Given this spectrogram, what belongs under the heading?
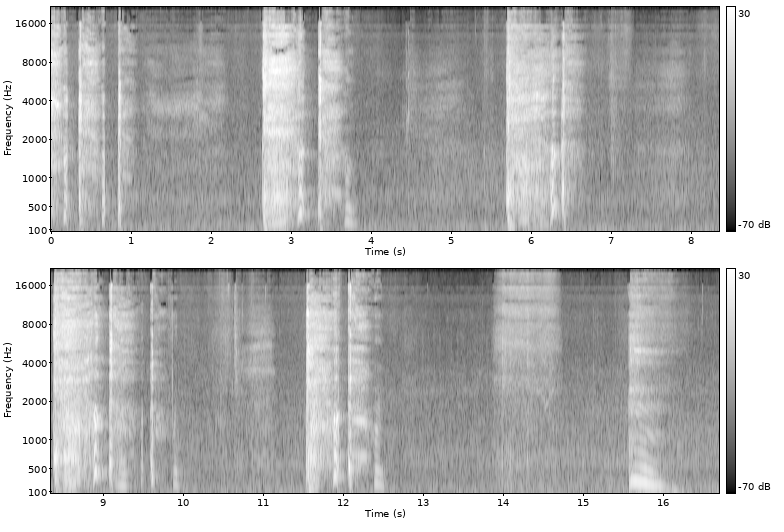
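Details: An adult has repeated harsh, loud cough bursts in bouts, mixed with throat clearing, described as an intense recurring barking cough.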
